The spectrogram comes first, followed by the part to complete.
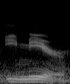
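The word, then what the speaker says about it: Ymir: with a modest offering his name is imir but it's spelled like yamir like the frost giant from Norse mythology that's cool whole Laden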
